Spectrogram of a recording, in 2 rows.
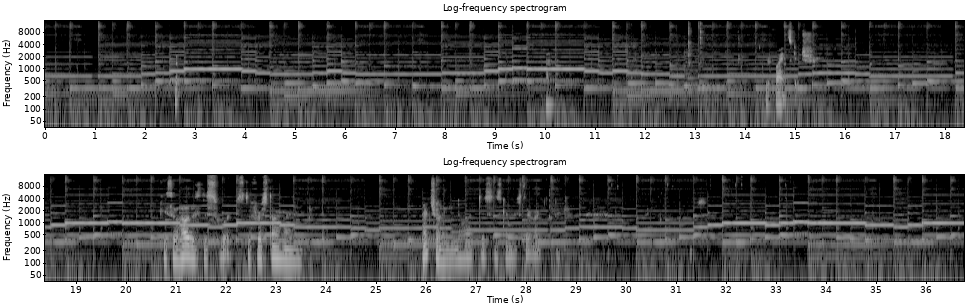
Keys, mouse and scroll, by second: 35.8 right click.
